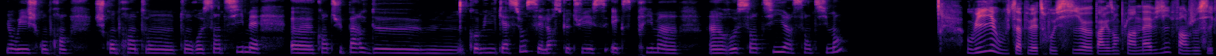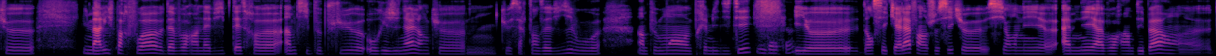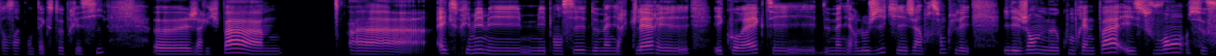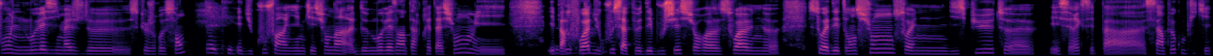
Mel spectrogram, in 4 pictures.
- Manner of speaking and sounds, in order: drawn out: "à"
- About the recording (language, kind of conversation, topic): French, advice, Comment décrire mon manque de communication et mon sentiment d’incompréhension ?
- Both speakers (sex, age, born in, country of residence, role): female, 30-34, France, France, advisor; female, 35-39, France, France, user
